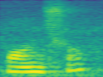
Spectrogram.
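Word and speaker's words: penchant: इसको आप पेंचेंट भी पढ़ सकते हैं, बट इसका सही प्रोनाउंसिएशन है पॉन्शों।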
